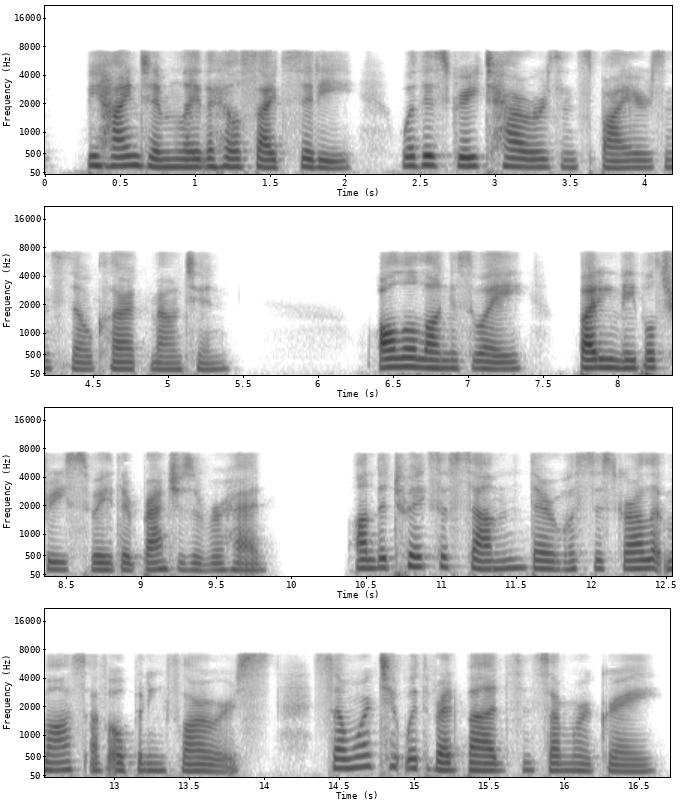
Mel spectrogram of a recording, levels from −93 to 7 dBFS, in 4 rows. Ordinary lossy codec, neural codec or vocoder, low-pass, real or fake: MP3, 48 kbps; codec, 16 kHz, about 1 kbps, DyCAST, with the encoder's durations; 7.2 kHz; fake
